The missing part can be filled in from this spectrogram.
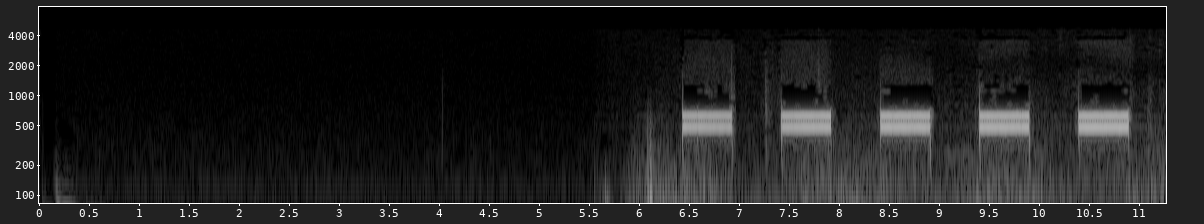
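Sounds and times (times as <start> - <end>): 
faint low hiss: 0.0 - 11.2
telephone busy signal on an AT&T call: 6.4 - 10.9.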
